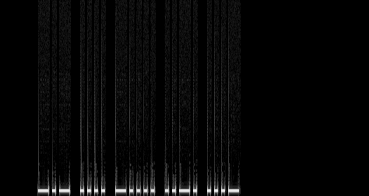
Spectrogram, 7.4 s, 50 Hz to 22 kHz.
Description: Morse code, heard as a keyed tone, about 17 wpm, 700 Hz. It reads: KH6FV
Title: USA Call Signs - 5 Characters - Repeated 2x - 17wpm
